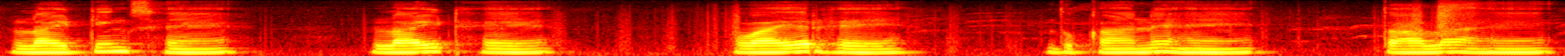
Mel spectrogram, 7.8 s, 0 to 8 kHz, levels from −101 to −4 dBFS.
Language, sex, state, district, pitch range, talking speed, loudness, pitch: Chhattisgarhi, male, Chhattisgarh, Balrampur, 135-150 Hz, 75 wpm, -25 LUFS, 140 Hz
